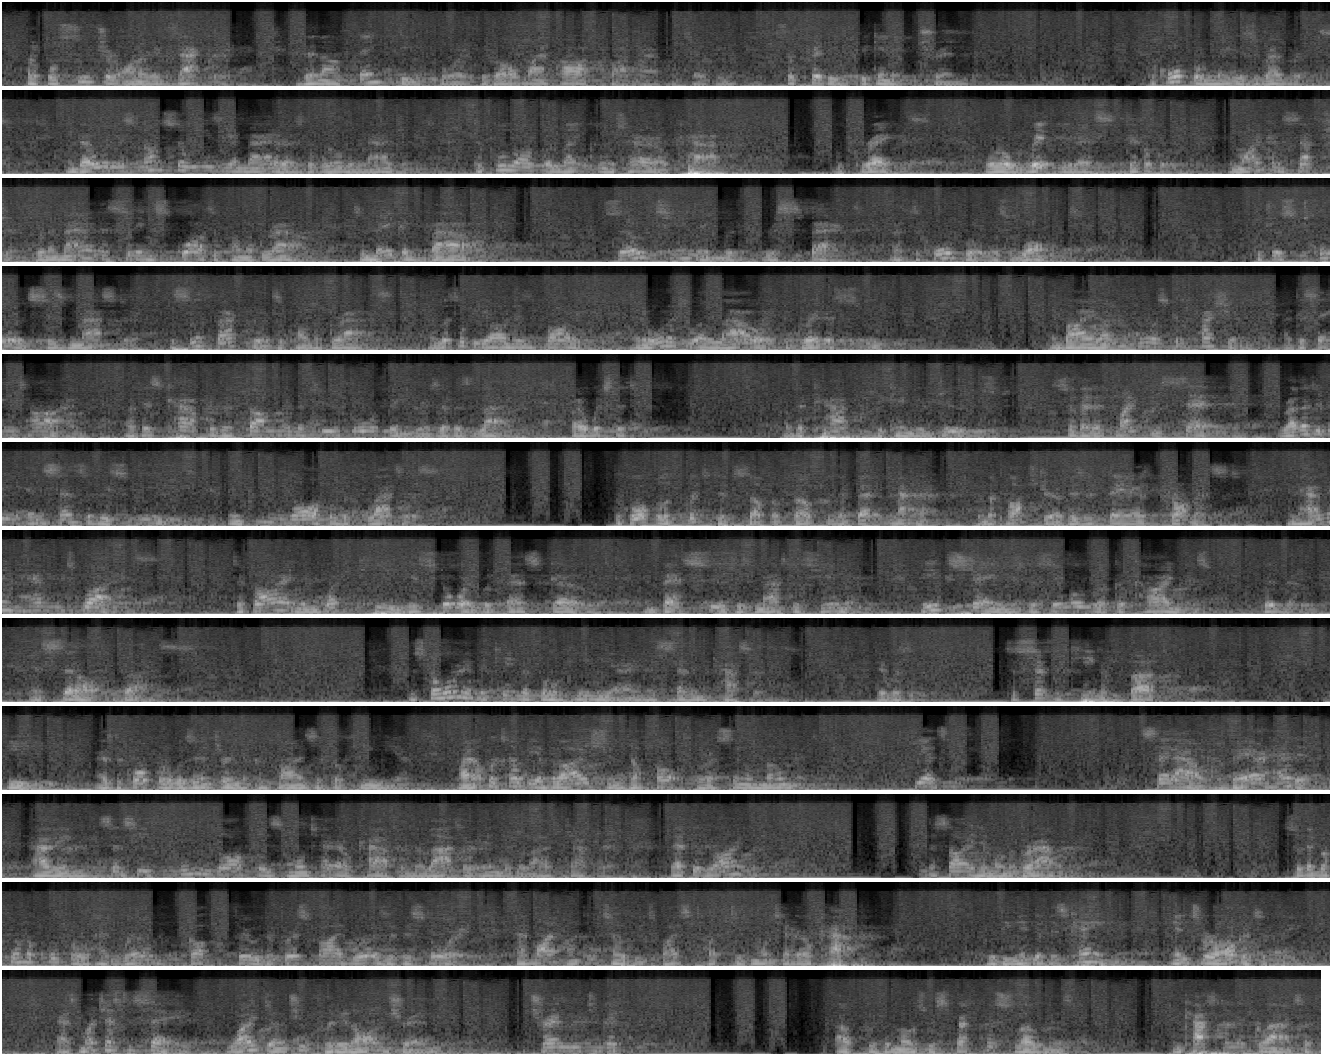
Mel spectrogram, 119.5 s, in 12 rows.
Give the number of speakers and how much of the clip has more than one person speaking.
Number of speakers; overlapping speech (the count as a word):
one, no overlap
